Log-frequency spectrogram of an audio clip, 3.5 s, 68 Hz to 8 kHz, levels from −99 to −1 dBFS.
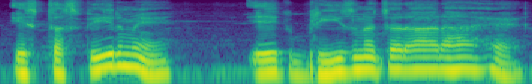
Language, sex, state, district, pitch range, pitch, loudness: Hindi, male, Bihar, West Champaran, 125-155 Hz, 135 Hz, -14 LUFS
